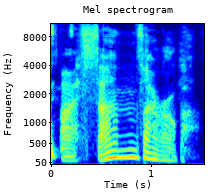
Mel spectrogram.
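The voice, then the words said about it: Proud scientist character voice. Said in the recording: “imagining the character as a proud scientist ... It's a really good impression.”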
